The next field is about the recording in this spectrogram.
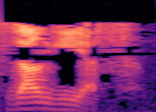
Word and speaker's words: Zangief: Zangief is probably the most common, although officially, if you want to, you know, correct, it's Zangief.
